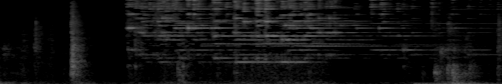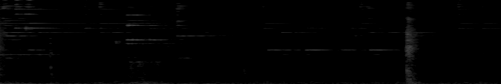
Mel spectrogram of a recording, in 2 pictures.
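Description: Chimes rung once: a bright cluster of many high ringing tones that starts suddenly about a second in and dies away over several seconds. A soft knock sounds mid-way and a short click near the end.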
